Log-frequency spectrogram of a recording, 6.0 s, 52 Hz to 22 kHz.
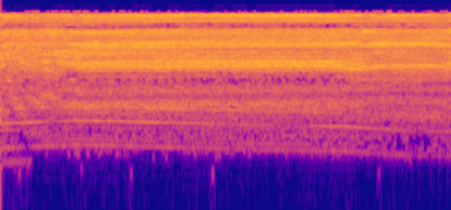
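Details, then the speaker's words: Old pneumatic impact wrench, found in a building and taken apart to fix, test-run at under 40 psi instead of about 120 psi: high airy hiss and soft motor whine sagging in pitch, spinning weakly with almost no torque; starved of air pressure. "so I guess you've run better in a 120 psi but uh yeah it's only like lesson 5 at 40 less than 40 psi"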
